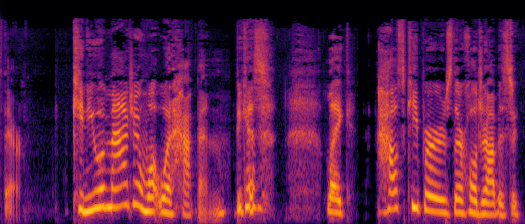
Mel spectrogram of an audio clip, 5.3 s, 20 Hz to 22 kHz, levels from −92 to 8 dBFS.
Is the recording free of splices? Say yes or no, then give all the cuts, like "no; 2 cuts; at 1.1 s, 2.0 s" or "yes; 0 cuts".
no; 1 cut; at 2.3 s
